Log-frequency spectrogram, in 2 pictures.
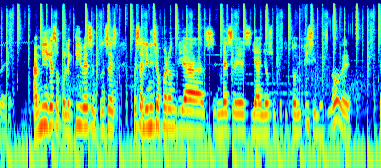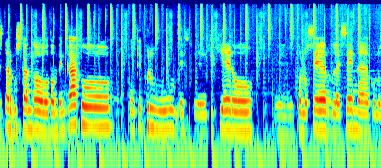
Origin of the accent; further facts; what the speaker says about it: Morelia, Michoacán, Mexico; also born or lived in Guadalajara, Mexico; Pero crecí en Morelia, Michoacán. Después me fui a estudiar la licenciatura allá en Guadalajara, Jalisco.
